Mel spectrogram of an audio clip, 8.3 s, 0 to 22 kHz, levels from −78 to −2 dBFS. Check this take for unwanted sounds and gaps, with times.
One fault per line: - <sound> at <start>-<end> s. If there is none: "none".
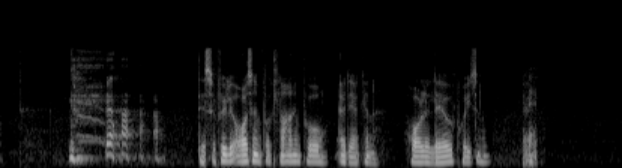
- laugh at 0.9-2.2 s
- laugh at 6.9-7.1 s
